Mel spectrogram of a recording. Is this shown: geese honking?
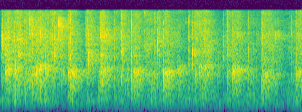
no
